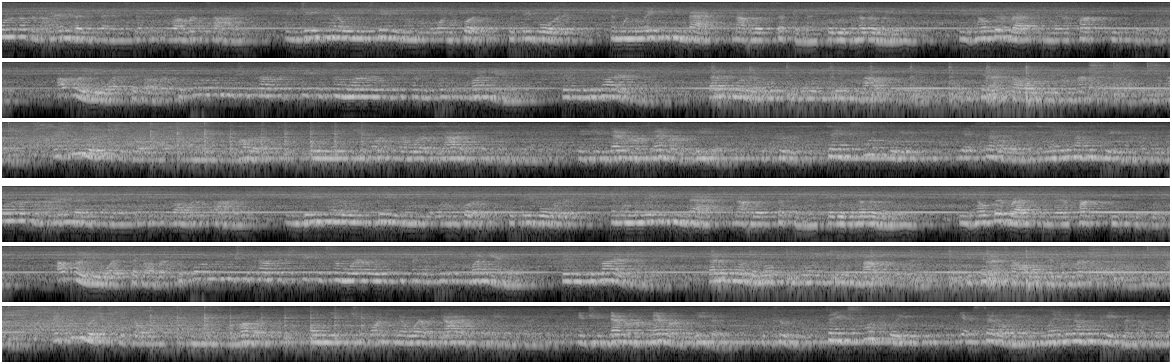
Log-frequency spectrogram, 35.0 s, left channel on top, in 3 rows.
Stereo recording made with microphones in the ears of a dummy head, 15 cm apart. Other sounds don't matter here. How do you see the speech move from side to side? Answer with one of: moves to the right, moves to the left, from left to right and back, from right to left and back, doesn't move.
moves to the right.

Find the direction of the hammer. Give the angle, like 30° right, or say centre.
10° left.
